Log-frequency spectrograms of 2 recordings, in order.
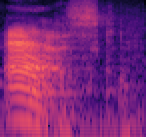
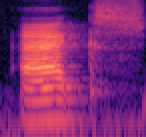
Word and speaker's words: ask: of the country where people will say I want to axe you a question and basically the reverse this K and this s ask becomes axe and that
